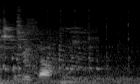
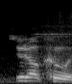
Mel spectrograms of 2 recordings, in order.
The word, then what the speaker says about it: Sudoku: Get your get your three-year-old to do sudo. Sudoku is actually how you say it.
